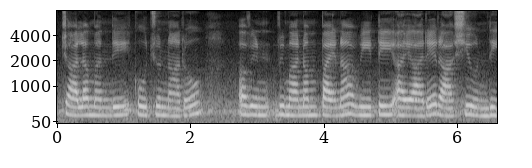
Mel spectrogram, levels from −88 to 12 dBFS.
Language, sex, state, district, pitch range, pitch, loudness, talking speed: Telugu, female, Andhra Pradesh, Srikakulam, 215-235 Hz, 225 Hz, -13 LUFS, 65 wpm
